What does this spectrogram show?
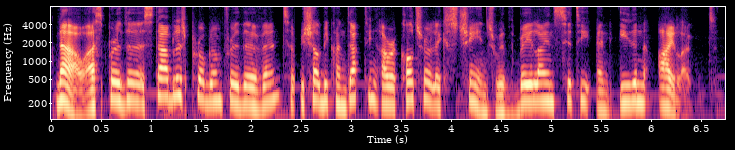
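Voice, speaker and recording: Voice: mid-range voice, animated, fairly quick, dry recording, voice pushed up, lightly acted. A narrator voicing a showy, self-important male fennec host who makes grand, projected announcements in a visual novel. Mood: grand, gracious. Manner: pompous, projected announcer delivery.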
